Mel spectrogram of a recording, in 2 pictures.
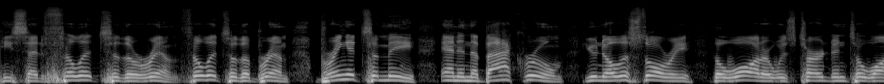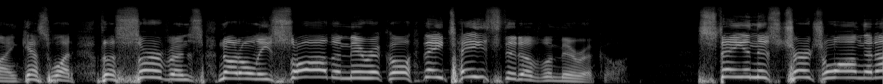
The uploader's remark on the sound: Sunday Service Recording.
